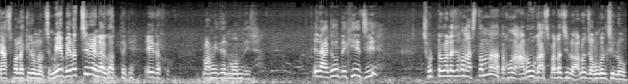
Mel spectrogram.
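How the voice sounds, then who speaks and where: A woman's voice: a little high, expressive, a little fast, slight background noise. A woman in her thirties filming a casual walking vlog outdoors on a phone, chatting and pointing things out to viewers. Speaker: vlogger. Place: outdoors in a village among trees.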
